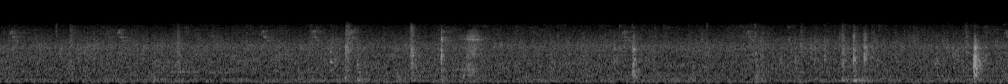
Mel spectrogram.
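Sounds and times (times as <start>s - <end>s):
rain hissing: 0.0s - 10.0s
sharp ticks of drips: 0.5s - 0.9s.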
